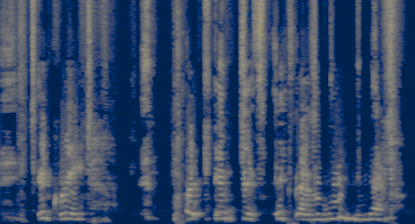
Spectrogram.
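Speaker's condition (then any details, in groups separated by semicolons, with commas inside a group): Cerebral palsy; own voice needs subtitles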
